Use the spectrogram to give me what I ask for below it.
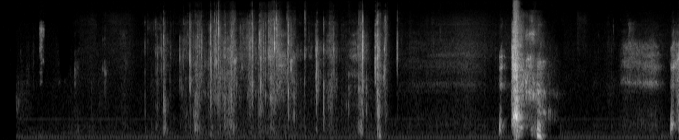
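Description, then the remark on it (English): A single sharp, loud sneeze bursts out near the end, preceded by soft crinkling and chewing-like clicks; no one speaks. “Excuse me. Bless you.”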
